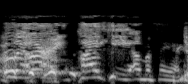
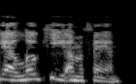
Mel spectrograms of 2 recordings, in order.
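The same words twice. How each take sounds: First: High, loud, laughing concession; emphatic admission. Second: Said in the usual way. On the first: Retold or imitated. Fan owns up to sister-in-law, laughingly emphatic. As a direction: blurt it out high, then settle down. Retold giving in, high key versus low.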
